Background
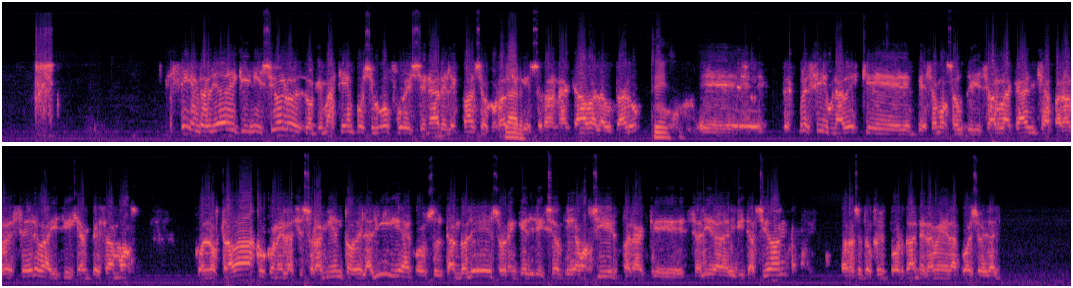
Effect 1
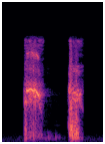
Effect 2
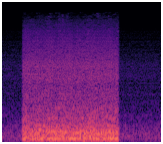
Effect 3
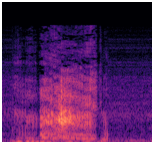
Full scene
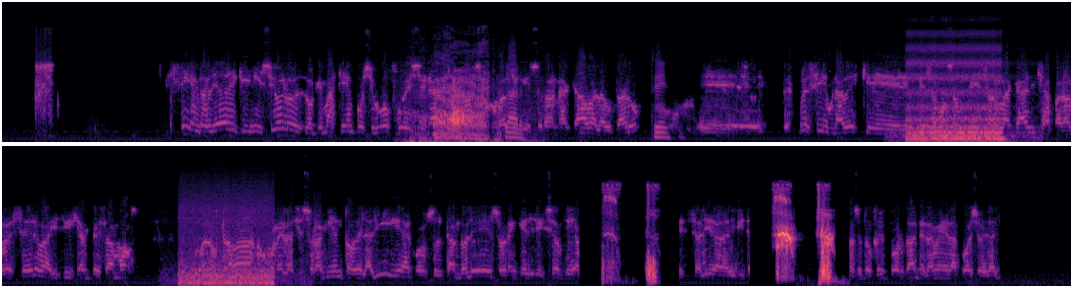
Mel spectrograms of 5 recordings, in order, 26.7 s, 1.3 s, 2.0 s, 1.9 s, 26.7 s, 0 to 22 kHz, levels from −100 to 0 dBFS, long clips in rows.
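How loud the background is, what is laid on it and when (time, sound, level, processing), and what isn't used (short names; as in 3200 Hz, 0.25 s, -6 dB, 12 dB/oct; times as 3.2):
background -19.5 dB
4.91 add 3 -12 dB
11.04 add 2 -13.5 dB + ripple EQ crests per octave 1.6, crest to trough 16 dB
15.31 add 2 -16 dB, fades 0.05 s
20.58 replace with 1 -14.5 dB + EQ curve 160 Hz 0 dB, 280 Hz +4 dB, 710 Hz +11 dB, 1300 Hz -21 dB, 2500 Hz -3 dB, 6400 Hz +11 dB, 9200 Hz +8 dB
22.71 replace with 1 -1.5 dB + three bands offset in time highs, mids, lows 50/580 ms, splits 240/2800 Hz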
